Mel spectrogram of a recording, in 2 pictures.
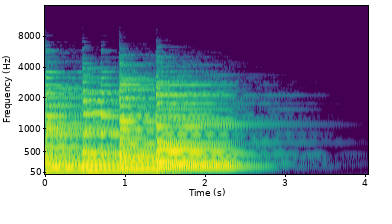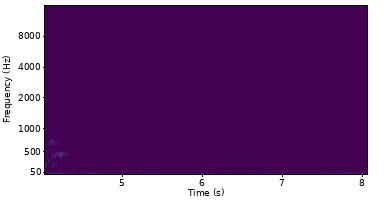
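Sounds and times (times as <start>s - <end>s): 
piano: 0.0s - 3.4s.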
